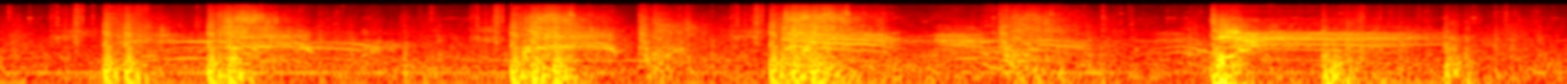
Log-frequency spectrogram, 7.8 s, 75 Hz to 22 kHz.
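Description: Gunfire in the video game Resident Evil 5 cracks out in several separate bursts, roughly one every second or two, loud and close, with the game's other effects ringing between shots.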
